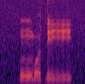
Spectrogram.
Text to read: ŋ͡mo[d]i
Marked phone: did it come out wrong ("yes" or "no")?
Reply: yes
